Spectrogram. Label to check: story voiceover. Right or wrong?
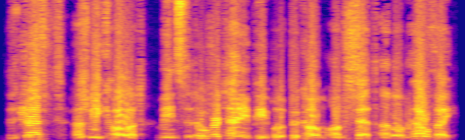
Right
